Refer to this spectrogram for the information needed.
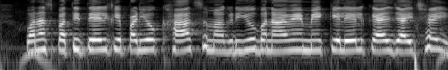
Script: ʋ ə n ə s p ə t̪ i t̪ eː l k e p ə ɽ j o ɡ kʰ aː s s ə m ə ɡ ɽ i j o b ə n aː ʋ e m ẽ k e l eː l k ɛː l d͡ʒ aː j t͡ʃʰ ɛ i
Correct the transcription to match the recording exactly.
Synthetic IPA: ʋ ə n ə s p ə t̪ i t̪ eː l k e p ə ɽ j o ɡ kʰ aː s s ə m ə ɡ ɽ i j o b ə n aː ʋ e m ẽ k e l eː l k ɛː l d͡ʒ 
